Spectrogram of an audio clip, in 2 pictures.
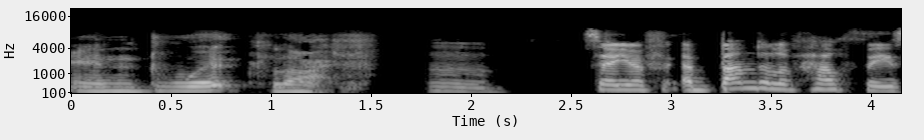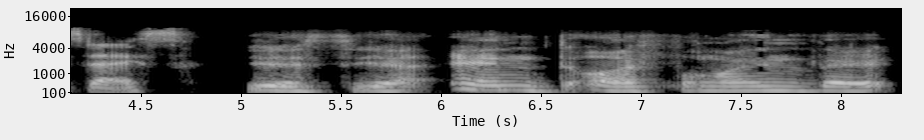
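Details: Adult speakers in conversation; typical speech.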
